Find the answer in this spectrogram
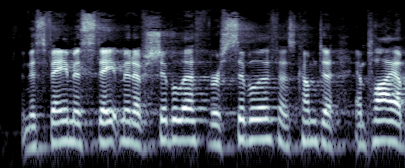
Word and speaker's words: shibboleth: no they told him please say shibboleth if he said sybilif because he could not pronounce it correctly They seized him and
